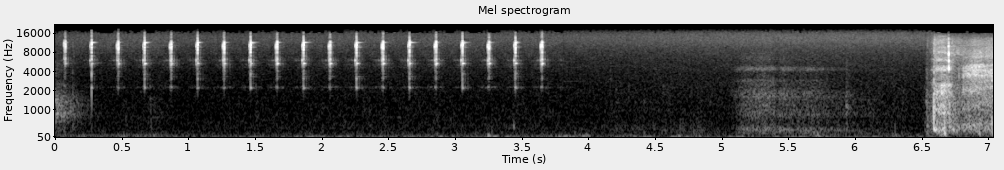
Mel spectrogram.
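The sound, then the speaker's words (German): A clock ticks in a fast, even rhythm, many crisp, bright ticks that stop partway through, followed by soft breathing and a brief, louder rustling burst at the end. “Was ist das? Was soll denn das? Verflixte Uhr.”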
